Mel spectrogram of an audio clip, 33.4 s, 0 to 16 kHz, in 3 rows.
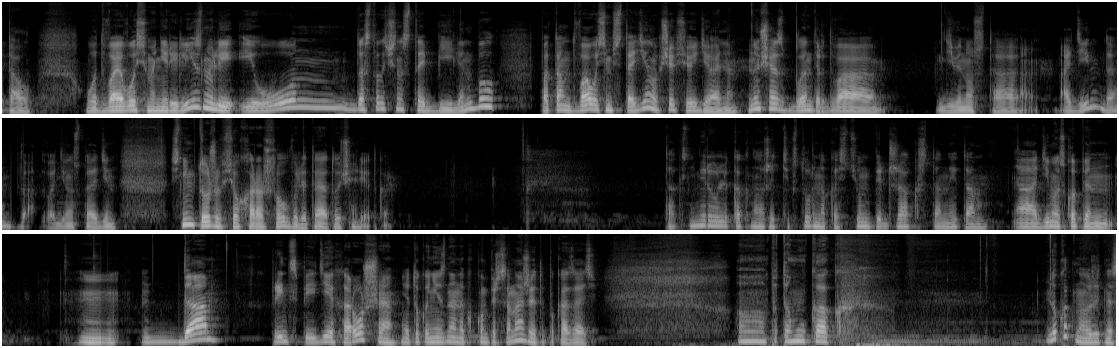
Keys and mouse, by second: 12.9 middle click, 22.8 shift+middle click.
